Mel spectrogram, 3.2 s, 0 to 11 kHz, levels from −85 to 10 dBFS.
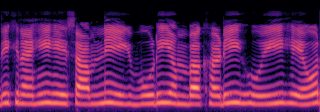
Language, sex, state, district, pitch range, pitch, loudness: Hindi, female, Punjab, Kapurthala, 250-275 Hz, 260 Hz, -16 LUFS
